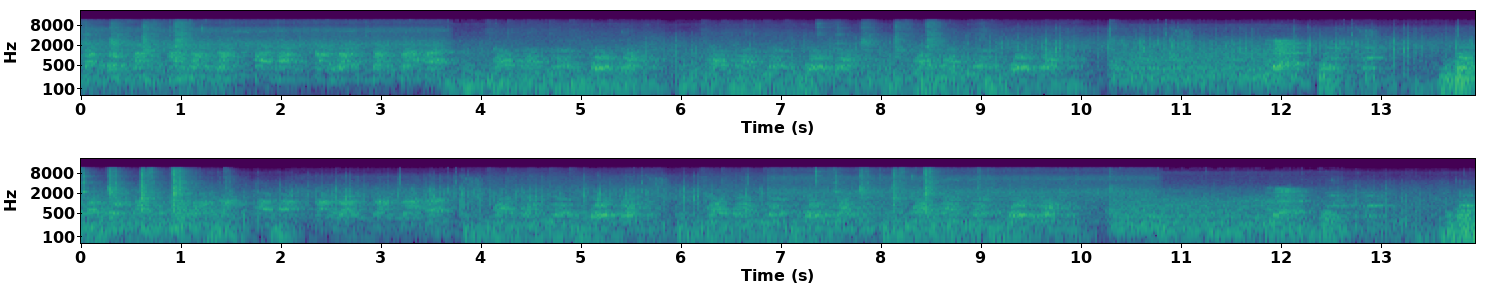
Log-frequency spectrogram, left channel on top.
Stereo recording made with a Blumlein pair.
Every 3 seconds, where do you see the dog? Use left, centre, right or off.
left, centre, right, centre, left.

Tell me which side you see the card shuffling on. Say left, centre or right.
right.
